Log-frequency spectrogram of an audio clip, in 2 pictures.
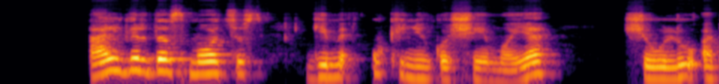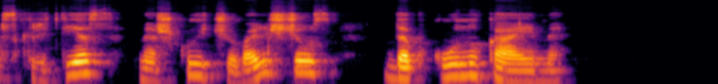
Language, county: Lithuanian, Telšiai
